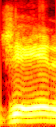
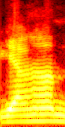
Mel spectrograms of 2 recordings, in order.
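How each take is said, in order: First: The name starts with an English J sound. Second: The name starts with a Y sound. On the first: The speaker calls it wrong. "he pronounced it Jan" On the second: The speaker calls it right. "instead of Jan"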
